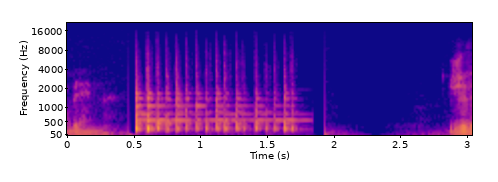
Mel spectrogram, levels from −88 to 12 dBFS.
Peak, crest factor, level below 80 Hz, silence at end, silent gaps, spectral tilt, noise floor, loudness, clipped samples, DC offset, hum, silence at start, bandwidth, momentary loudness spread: -2 dBFS; 24 dB; -46 dBFS; 0 s; none; -7 dB/octave; -61 dBFS; -26 LUFS; under 0.1%; under 0.1%; none; 0 s; 12 kHz; 14 LU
